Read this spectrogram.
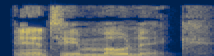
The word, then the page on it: antimonic: British English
